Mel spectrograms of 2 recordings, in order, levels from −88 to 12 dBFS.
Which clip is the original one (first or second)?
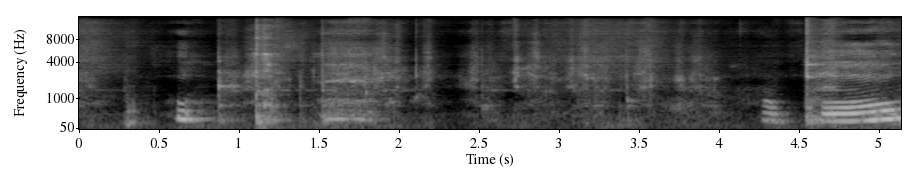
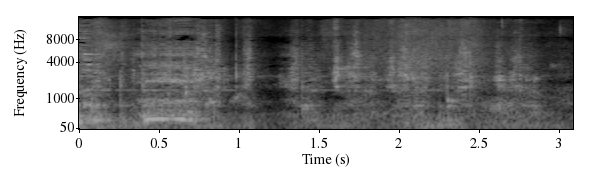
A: second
